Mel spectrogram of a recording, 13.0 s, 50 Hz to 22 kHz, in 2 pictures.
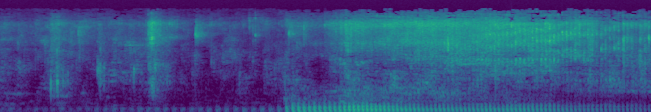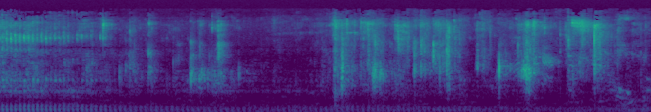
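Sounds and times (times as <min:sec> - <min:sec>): vehicle engine passing by: 0:00.5 - 0:08.0.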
